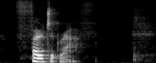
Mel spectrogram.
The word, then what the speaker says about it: photograph: example here we have the noun photograph three syllables faux toe graph and the stress is on the first syllable photograph now what happens if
